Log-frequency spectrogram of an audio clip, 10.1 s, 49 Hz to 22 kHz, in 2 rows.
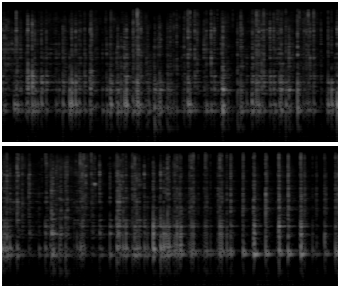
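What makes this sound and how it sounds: Long yellow acrylic nails and the fingertips of both hands tap fast on a large, solid, glossy wooden tabletop. The result is a dense run of quick, dry clicks and knocks with very short ring, a hollow woody body around 250 Hz and bright nail ticks on top.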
